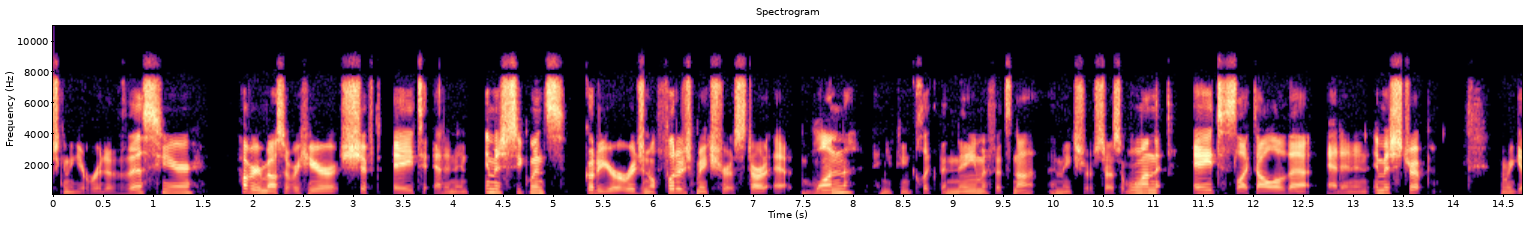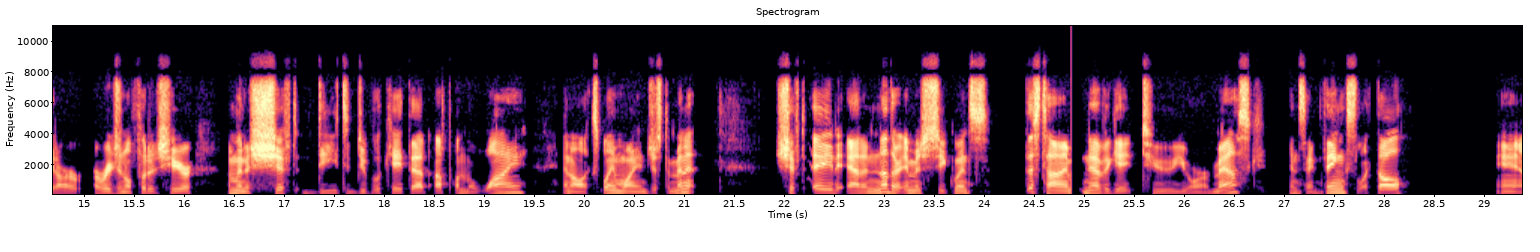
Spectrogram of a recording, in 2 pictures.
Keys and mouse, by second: 0.1 click, 3.2 shift+a, 3.8 click, 7.8 click, 10.9 a, 12.6 click, 17.2 shift+d, 18.5 y, 18.9 click, 22.1 shift+a, 22.6 click, 24.7 click, 27.5 a, 28.5 click.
